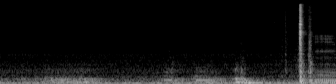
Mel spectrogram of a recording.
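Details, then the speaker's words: Nissan Almera that chirped from the front of the engine on cold starts and pulling away, after adjusting the drive belt: low, even engine hum as the car creeps forward in D; no belt chirp. "โอเคครับอ่าใช่มั้ยพอstartขึ้นมาเสียงก็ไม่มีละอ่า"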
